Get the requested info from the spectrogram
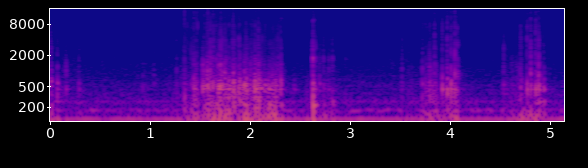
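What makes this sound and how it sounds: Long nails scratch the top of a hollow, embossed holographic textured faux-leather cosmetic bag, then fingers grip its sides. Dry, crackly scratching comes in uneven bursts over a steady low hum, with a sharp tap near the middle and a louder scratchy stretch toward the end.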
